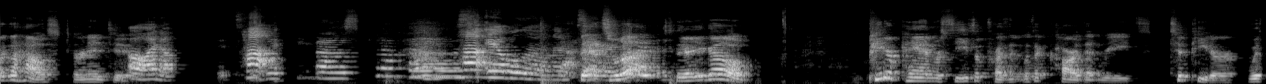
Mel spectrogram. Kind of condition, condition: fault, poor sound quality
